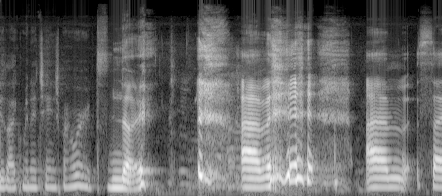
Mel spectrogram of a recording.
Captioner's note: laughter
